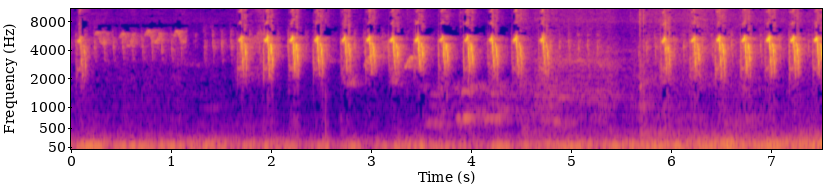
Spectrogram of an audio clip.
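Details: A bar-winged prinia challenging a rival gives its rapid, sharp, high 'klik-klik' clicking notes, about four per second, in two bursts over a faint low rumble.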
